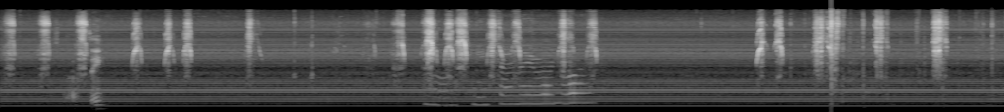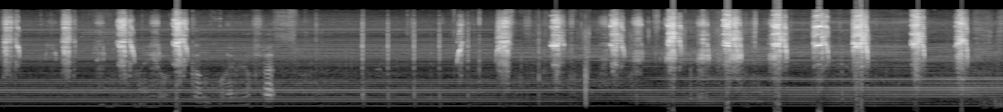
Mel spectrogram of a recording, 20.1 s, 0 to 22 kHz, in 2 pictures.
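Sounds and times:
duckling peeping: 0.0 - 2.7, 3.6 - 6.0, 7.5 - 12.0, 13.7 - 19.8
incubator electrical hum: 0.0 - 20.0.

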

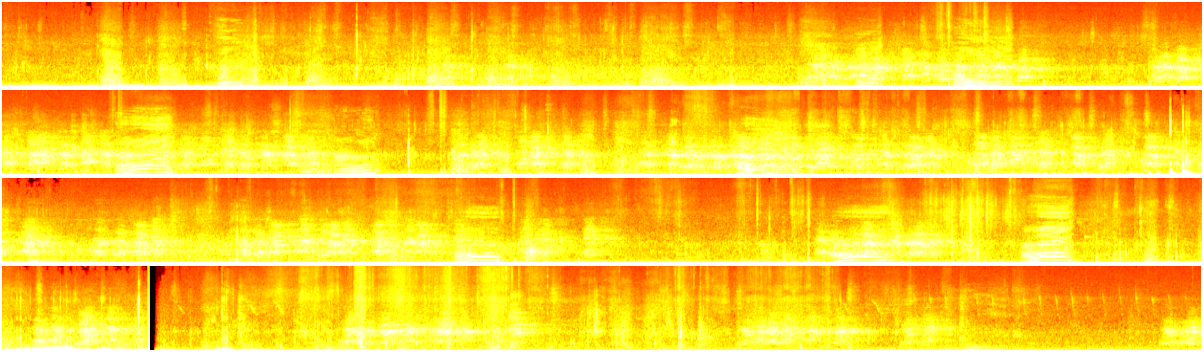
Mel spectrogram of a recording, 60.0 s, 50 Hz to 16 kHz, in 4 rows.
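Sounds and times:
cow calling: 10.6 - 13.0, 34.8 - 36.4.

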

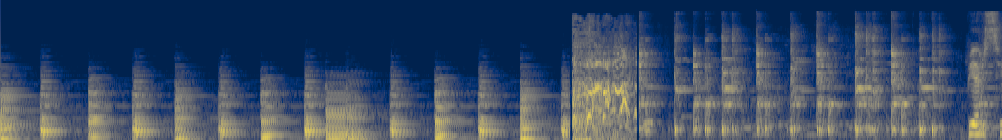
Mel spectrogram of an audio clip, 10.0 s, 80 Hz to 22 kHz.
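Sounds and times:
steel bowl clinking on tile floor: 6.3 - 10.0.

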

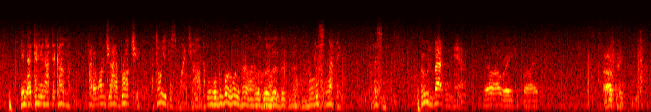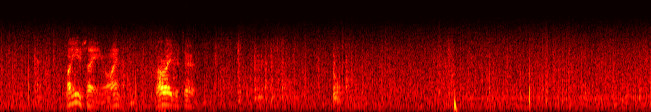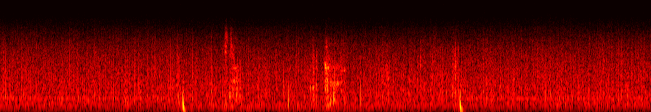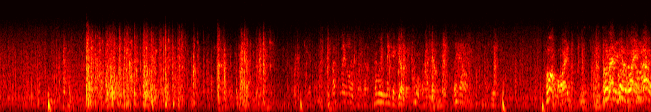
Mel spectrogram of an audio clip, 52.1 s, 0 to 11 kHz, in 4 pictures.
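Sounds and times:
film soundtrack hiss: 0.0 - 52.0.

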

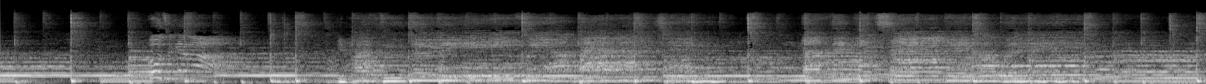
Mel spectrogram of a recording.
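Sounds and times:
accompanying music: 0.0 - 12.0
man singing into microphone: 3.4 - 7.2
choir-like voices: 3.4 - 12.0.

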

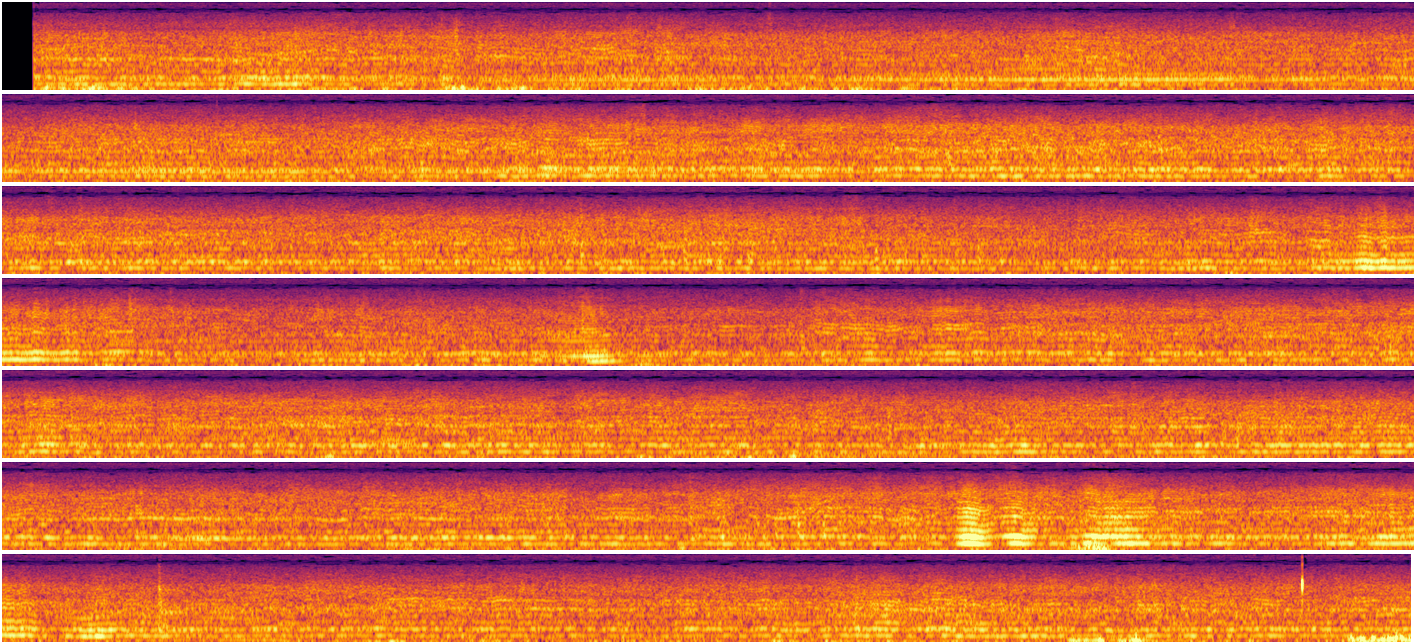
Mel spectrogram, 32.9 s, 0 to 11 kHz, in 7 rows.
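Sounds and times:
bees buzzing: 0.1 - 32.9.

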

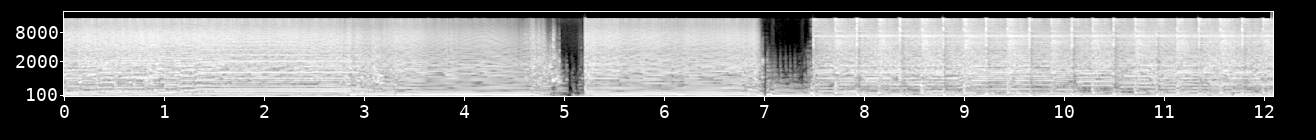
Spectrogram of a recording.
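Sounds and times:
bass guitar: 0.0 - 12.0
distorted electric guitar chords: 0.0 - 12.0.

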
